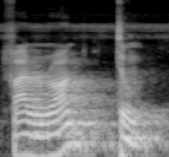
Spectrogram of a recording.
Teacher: dot sama sekali tidak boleh dimasukkan ke dalam ta sehingga menjadi farradtum.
